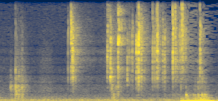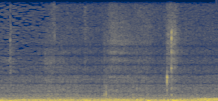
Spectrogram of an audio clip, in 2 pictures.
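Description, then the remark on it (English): Dice are rolled for a charisma and domination check, rattling and clattering in a quick cluster of sharp clicks, ending in a heavier tumbling knock, then a few scattered taps. Moderately loud, with no talking. “If he's actively trying to resist, then I have a die roll.”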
